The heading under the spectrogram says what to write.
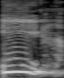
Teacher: कहां पे रहना चाहिए आपका फोकस, जीभ पे। जैसे ई ए आप सारा बोलेंगे ना तो जीभ आपकी कहां पे रहेगी, आगे वाले भाग में। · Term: अग्रभाग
